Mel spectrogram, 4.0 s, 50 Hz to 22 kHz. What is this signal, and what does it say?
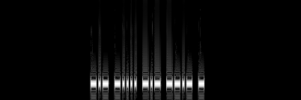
Morse code, heard as a keyed tone, about 45 wpm, 690 Hz. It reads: K6KQT
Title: USA Call Signs - 5 Characters - 6x Character Spacing - 45wpm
